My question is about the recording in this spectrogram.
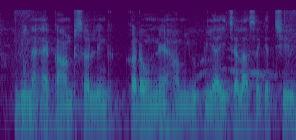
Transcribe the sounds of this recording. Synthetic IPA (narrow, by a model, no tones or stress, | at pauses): binaekaũɳʈsə̃lĩŋkːəɾəwnːeɦəmjupiait͡ʃəlasəkɛt̪̚t͡ʃʰi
